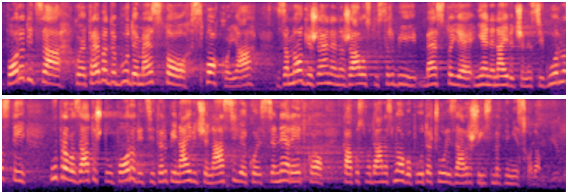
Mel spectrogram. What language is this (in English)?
Serbian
